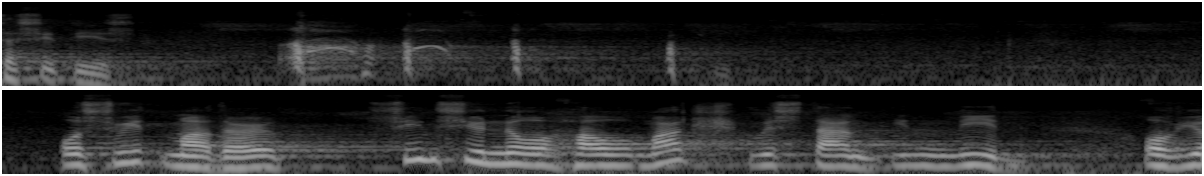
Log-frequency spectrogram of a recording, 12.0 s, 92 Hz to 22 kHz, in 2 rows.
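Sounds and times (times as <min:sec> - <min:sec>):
man coughing: 0:01.4 - 0:03.6.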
